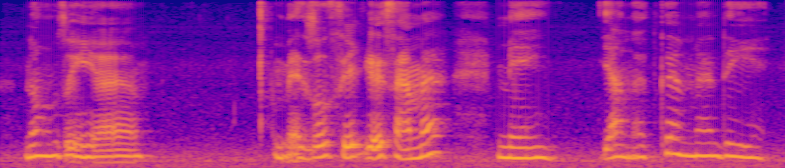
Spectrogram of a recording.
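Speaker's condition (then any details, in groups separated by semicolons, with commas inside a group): Friedreich's ataxia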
